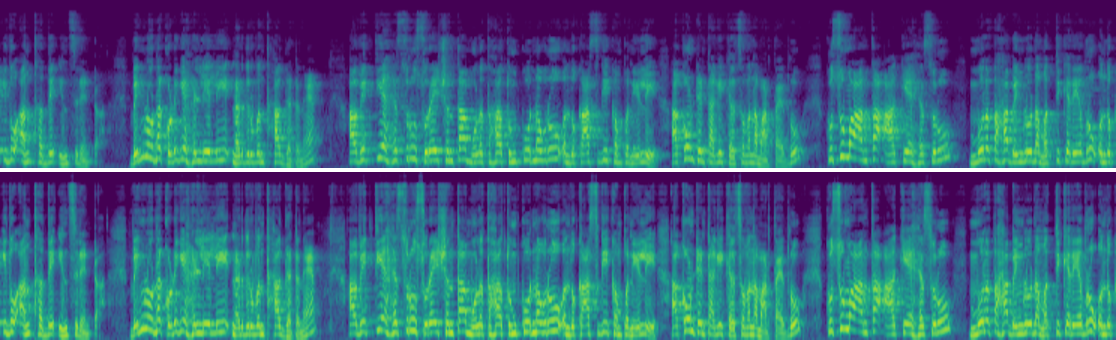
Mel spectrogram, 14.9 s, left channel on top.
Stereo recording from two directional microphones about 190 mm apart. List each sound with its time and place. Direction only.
0.0 s speech: 30° right (ahead or behind)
